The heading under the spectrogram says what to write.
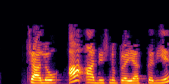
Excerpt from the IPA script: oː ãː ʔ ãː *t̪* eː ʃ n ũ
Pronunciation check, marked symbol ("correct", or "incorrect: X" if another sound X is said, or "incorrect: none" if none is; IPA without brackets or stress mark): incorrect: d̪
